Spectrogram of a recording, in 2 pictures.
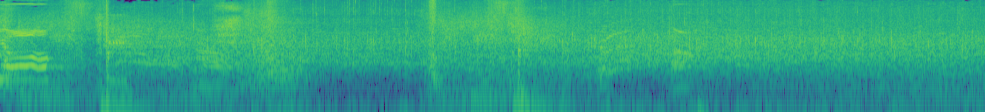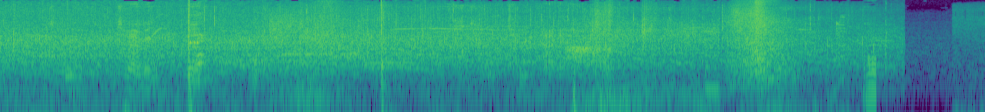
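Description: A stadium crowd cheers and murmurs steadily.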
